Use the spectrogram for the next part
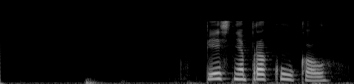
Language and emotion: Russian, neutral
